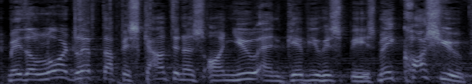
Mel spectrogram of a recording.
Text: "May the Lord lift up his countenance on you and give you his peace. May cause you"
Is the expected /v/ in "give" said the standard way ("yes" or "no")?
yes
